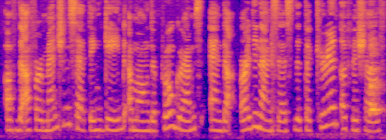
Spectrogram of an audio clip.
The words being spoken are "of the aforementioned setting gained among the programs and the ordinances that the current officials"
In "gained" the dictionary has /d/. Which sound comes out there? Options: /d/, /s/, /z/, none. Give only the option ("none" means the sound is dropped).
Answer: /d/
